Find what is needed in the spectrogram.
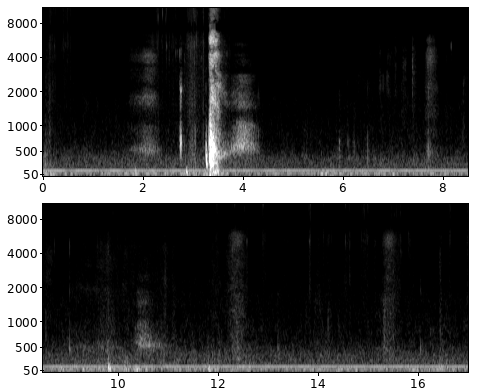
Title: I can’t stop sneezing :( | Allergies ~ spring Sneeze fit (F)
